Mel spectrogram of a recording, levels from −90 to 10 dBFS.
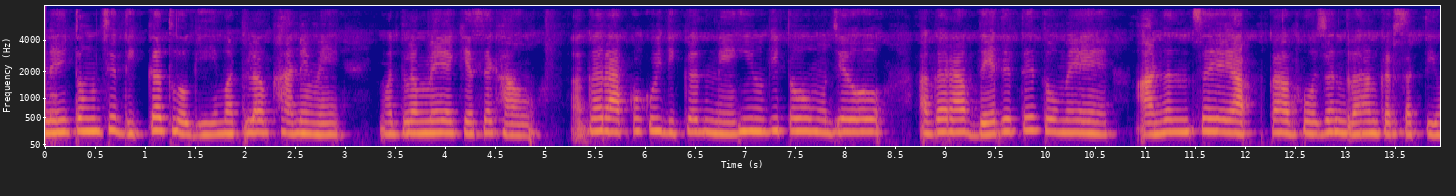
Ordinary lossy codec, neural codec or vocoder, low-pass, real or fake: AAC, 48 kbps; codec, 16 kHz in and 24 kHz out, 1.1 kbps, FireRedTTS-2 codec; 7.2 kHz; fake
